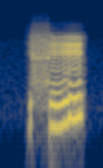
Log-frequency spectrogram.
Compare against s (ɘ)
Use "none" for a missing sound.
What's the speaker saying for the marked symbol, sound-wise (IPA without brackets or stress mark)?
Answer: e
